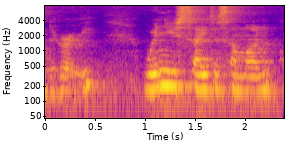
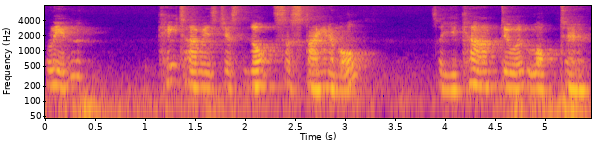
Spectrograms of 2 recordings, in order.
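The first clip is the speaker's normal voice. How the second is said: slow, doubting, skeptical naysayer voice; 2 semitones higher than usual. Voicing a typical critic's objection to the speaker, in a put-on naysayer voice. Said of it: "my best naysayer voice".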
